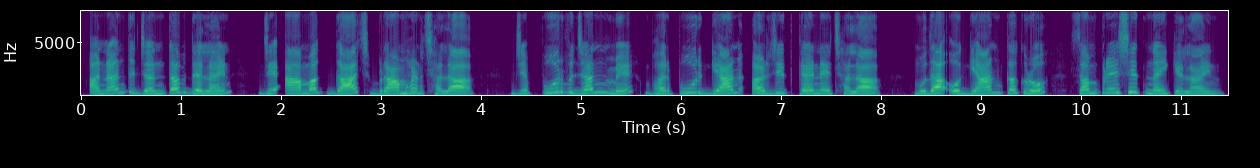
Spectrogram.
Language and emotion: Maithili, neutral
